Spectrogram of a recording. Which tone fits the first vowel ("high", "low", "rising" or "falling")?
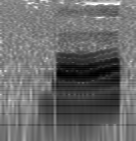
rising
